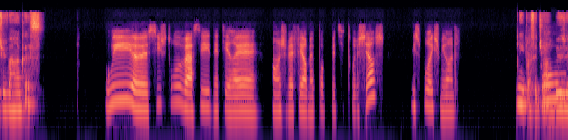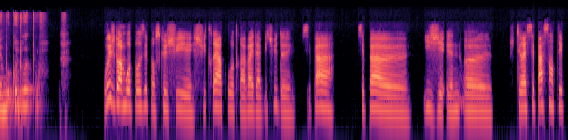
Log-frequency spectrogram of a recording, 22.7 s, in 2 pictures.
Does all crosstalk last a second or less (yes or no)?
yes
